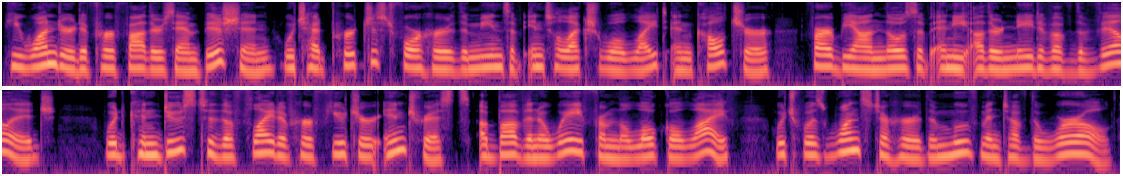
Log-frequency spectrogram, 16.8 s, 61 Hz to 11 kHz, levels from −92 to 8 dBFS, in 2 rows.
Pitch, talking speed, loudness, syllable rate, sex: 190 Hz, 195 wpm, -18 LUFS, 5.4 syllables/s, female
